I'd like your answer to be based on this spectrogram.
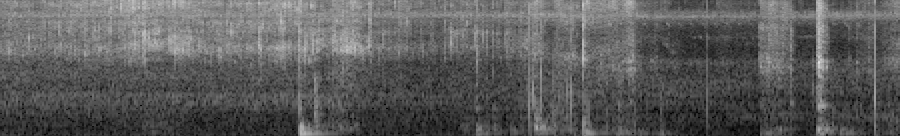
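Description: Garden plants are watered with a watering can, a light patter and trickle of water splashing onto leaves and soil in uneven bursts.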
